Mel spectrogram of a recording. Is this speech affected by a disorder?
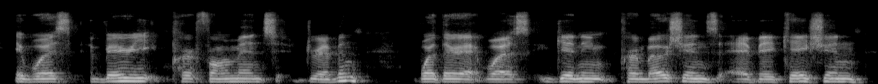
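Yes: bulbar onset ALS; speech problems first, first diagnosed as tick-bite Lyme disease and infections, treated, then neurologist; diagnosed a few months ago, over a year after first symptoms, no cure or effective treatment; at first only after alcohol, later in everyday life, disease taking speaking away.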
